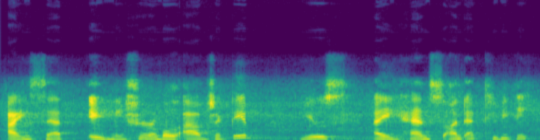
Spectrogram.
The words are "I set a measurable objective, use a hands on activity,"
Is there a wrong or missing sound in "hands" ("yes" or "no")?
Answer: yes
